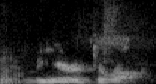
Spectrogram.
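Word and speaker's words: Amir Derakh: Pronounced Amir Darok. Which sounds like I'm here, Darok.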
